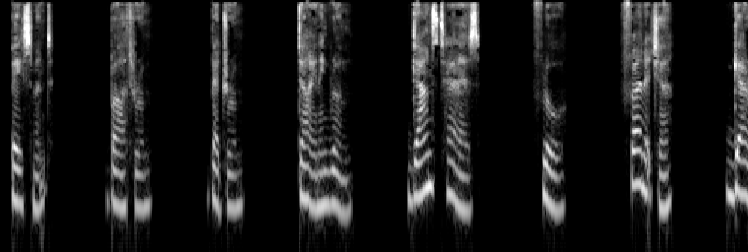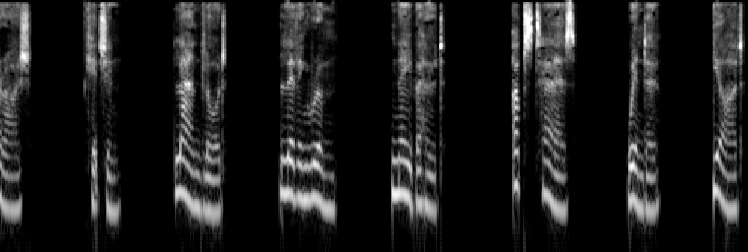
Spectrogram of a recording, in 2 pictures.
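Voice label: British; apartments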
